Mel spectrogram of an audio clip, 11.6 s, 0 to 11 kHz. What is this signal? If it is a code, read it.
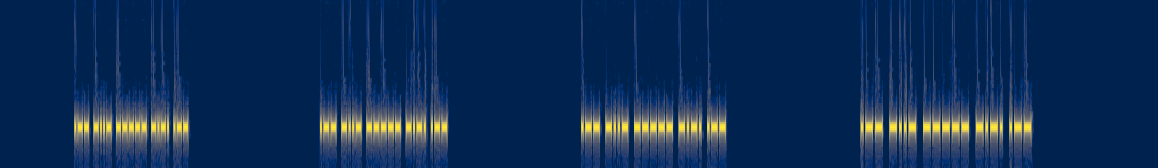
Morse code, heard as a keyed tone, about 64 wpm, 700 Hz. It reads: WX0CW WX0CW WX0CW WX0CW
